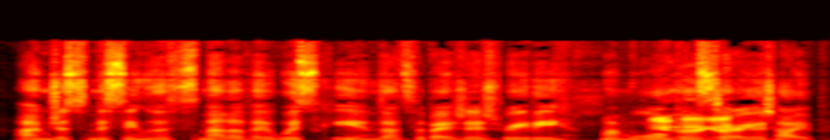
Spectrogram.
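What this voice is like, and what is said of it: Irish accent. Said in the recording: “I'm from Ireland. ... my accent”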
